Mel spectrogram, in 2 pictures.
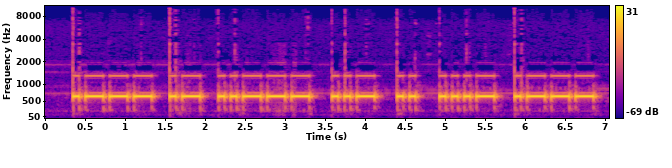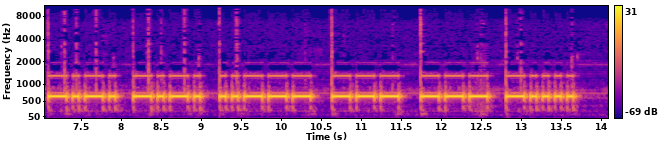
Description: Morse code, heard as a keyed tone, about 16 wpm, 660 Hz. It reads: JA2UIV JCC 2OO6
